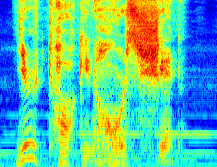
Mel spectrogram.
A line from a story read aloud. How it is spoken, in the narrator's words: hissed Roy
